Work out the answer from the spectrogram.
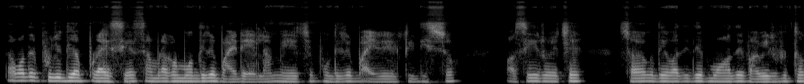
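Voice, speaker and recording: Holding his phone as he films while strolling through temple grounds, a travel vlogger from West Bengal, India narrates a casual vlog in a mid-range voice. Because his throat is sore, he keeps his delivery slow, quiet and level, with little rise and fall, treating his viewers as friends.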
